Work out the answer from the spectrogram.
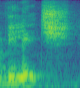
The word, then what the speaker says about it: village: When we have AGE at the end of any word that is more than 1 syllable, that A will give us a short E sound. So for example, it's not village. Village. You're not traveling to your village.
